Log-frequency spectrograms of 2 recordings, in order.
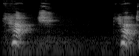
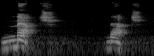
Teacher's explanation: I don't hear the T.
